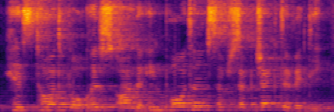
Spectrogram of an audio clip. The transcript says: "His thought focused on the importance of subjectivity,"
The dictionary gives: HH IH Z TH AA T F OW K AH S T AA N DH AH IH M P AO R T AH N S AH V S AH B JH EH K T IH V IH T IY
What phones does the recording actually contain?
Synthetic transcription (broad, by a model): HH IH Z T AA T F OW K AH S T AA N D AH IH M P AO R T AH N S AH B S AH B JH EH K T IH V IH T IY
